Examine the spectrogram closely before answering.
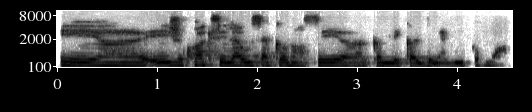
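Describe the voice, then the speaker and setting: A woman from Quebec answering interview questions casually and hesitantly, searching for words, with a husky voice. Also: low voice, completely flat delivery, moderate pace, mellow. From Quebec, Canada. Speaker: guest, street artist. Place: at home in her dining room.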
